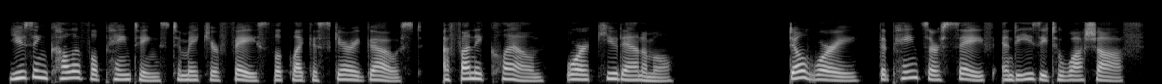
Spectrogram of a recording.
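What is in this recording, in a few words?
face painting, English vocabulary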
